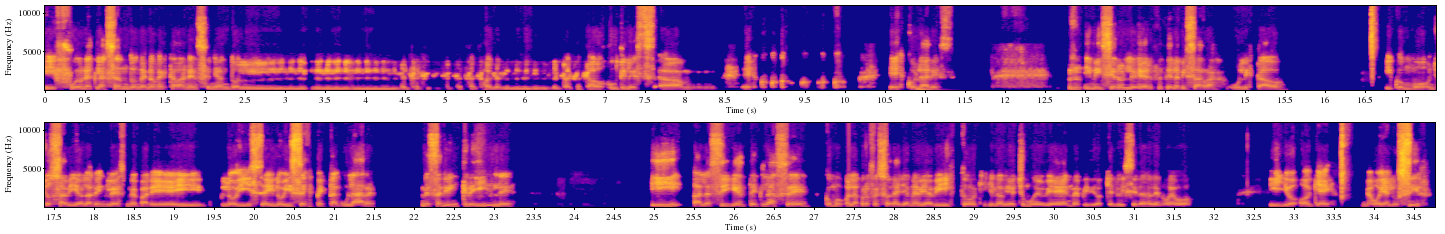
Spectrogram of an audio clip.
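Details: Adult man who stutters, speaking Spanish; stuttering.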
